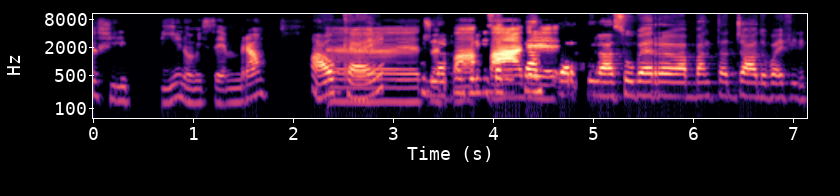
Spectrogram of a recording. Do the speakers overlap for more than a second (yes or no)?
yes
